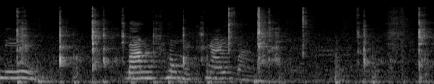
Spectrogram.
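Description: A metal spoon and fork clinking and scraping against a ceramic bowl while tossing a dressed shredded cabbage and carrot salad, in quick irregular clicks.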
